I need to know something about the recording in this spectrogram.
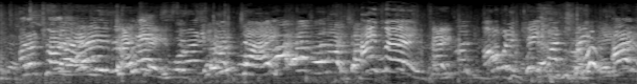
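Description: A group of children all talking and calling out over one another in excited chatter, with high voices sweeping up and down in pitch.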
